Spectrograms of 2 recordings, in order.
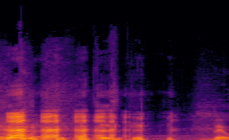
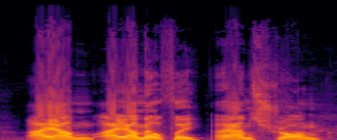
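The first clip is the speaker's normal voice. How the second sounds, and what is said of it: Put-on northern English accent. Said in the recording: “I was just doing a northern accent.”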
